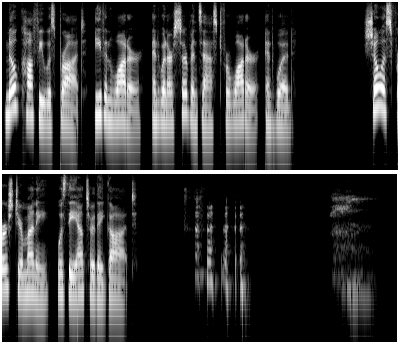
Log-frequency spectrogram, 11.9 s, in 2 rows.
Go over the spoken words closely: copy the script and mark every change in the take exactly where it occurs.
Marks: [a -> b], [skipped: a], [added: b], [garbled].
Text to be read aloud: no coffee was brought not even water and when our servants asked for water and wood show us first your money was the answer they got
no coffee was brought [skipped: not] even water and when our servants asked for water and wood show us first your money was the answer they got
